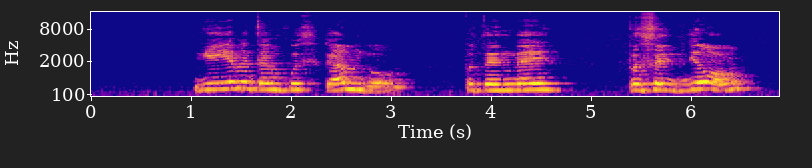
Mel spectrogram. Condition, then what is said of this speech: Cerebral palsy. Yo puedo cambiar la manera de, de hablar sí puedo hacer ejercicio sí puedo hacer speech therapy pero nunca voy a hablar normal ya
